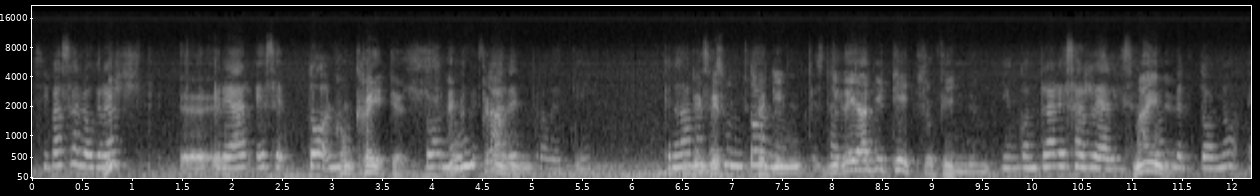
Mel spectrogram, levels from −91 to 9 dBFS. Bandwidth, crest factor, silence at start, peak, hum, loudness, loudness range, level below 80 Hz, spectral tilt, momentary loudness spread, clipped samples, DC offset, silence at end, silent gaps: 16.5 kHz; 16 dB; 0 s; -8 dBFS; none; -25 LUFS; 2 LU; -46 dBFS; -6.5 dB/octave; 12 LU; under 0.1%; under 0.1%; 0 s; none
